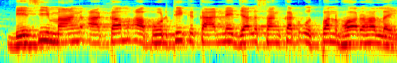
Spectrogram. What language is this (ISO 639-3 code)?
mai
